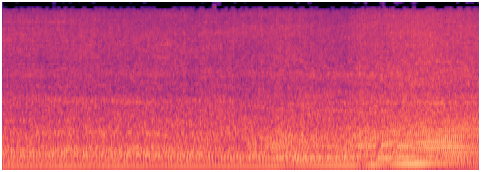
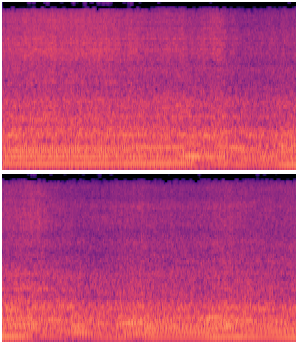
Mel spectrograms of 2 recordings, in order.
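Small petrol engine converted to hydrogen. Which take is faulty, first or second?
second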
